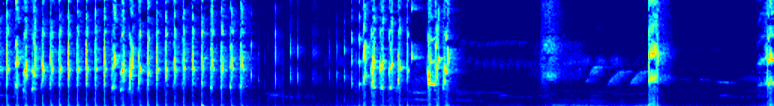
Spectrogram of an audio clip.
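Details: Lovebird ngekek trill used to provoke rivals: a quick run of shrill chattering notes lasting about three seconds, then scattered short bursts, squawks and chirps separated by silences.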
